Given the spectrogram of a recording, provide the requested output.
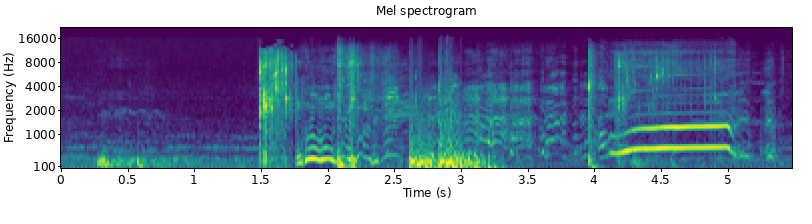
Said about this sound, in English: So we're going to play some more farts.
